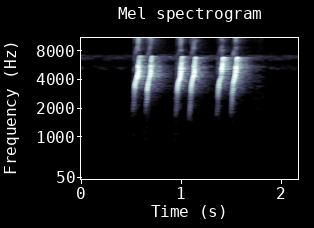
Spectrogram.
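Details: Silver-eared mesia singing, dated 25 May 2022: three quick pairs of loud, high, downward-sweeping chirps, each pair close together, then silence; no other sounds.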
